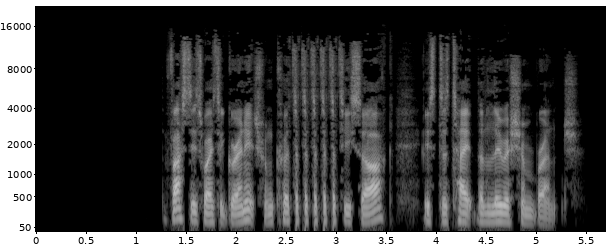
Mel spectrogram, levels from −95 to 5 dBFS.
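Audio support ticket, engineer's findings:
Swirly, smeared, hollow speech throughout, with soft consonant attacks and a hard ceiling at 16.4 kHz. The cause is likely generation loss from repeated MP3 re-encoding, around seven passes, with a character that fits a 64 kbit/s MP3 chain. Each pass requantises on a shifted frame grid, so noise and spectral holes accumulate. On a spectrogram this shows as a flat cutoff at 16.4 kHz, patchy time-frequency holes, and smeared onsets.

System hang loop at 2.60–3.07 s: a machine-gun stutter at 10.8 Hz, with one 93 ms slice replayed exactly 5 times. Probable component is the audio driver or host stall, with the hardware recycling its ring buffer; the loop length fits a 4096-sample buffer. On the waveform, five identical copies of the same 93 ms block appear back to back, and the spectrogram shows vertical seams repeating every 93 ms.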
